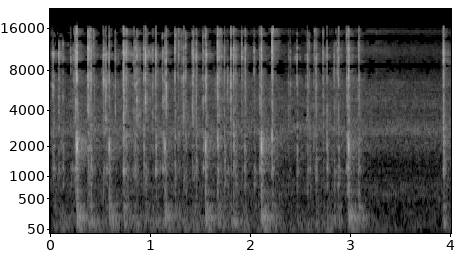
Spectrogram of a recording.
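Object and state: Plastic mechanical keyboard being typed on.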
